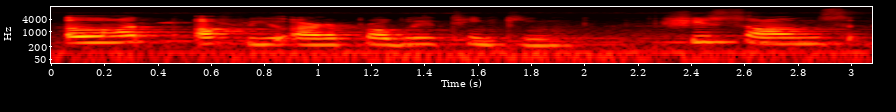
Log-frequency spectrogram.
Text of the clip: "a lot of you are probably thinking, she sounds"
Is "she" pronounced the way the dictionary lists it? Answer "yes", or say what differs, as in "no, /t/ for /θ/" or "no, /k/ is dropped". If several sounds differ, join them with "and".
yes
